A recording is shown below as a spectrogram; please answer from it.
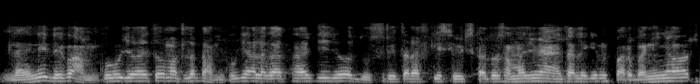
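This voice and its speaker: A man's voice: medium pitch, moderate pace, a little mellow. A man with a Marathwada Dakhni accent asking questions informally over a recorded phone call, in a hesitant, roundabout, probing way. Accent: Marathwada Dakhni Hindi-Urdu. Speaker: caller questioning the candidate.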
